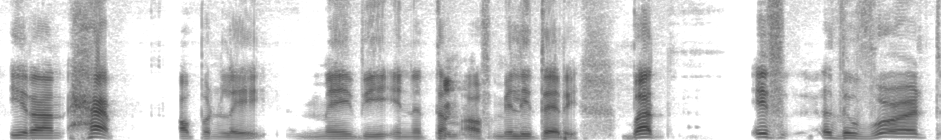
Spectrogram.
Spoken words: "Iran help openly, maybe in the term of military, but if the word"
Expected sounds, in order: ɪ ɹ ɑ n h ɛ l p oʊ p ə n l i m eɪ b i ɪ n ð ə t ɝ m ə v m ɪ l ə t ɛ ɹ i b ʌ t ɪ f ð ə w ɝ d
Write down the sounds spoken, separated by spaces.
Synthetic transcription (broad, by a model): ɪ ɹ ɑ n h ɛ p oʊ p ə n l i m eɪ b i ɪ n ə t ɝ m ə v m ɪ l ə t ɛ ɹ i b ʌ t ɪ f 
